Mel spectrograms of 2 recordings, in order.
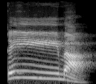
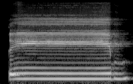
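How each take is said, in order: First: The word ends with an open vowel. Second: The word ends on a closed consonant. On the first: The reading continues without stopping. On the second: The reader stops at the end of the verse.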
